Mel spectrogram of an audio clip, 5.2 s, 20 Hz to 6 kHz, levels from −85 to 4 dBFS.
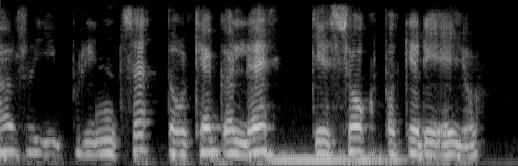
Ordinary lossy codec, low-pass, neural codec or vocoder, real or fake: Opus, 24 kbps; 5.4 kHz; none; real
